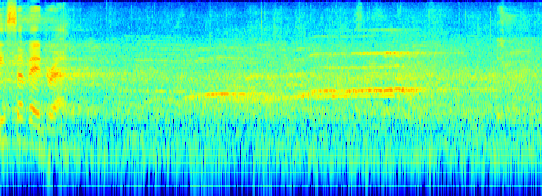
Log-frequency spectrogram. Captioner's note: audience applauding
